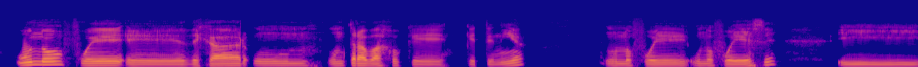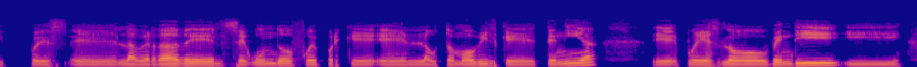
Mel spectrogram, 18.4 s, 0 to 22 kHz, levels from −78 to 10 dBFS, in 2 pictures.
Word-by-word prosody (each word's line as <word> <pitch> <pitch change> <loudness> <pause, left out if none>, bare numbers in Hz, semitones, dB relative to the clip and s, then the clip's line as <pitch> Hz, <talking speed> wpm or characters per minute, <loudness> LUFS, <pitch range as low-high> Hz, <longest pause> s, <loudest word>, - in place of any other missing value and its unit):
uno 180 +4 +5
fue, 125 -3 +2
eh, 105 -1 -1
dejar 115 +3 +2
un 125 0 -5 0.2
un 120 +2 -6
trabajo 120 -2 +3
que 95 -2 -6 0.2
que 100 - -8
tenía, 120 - -4 0.7
uno 115 0 -4
fue 110 0 -2
uno 120 -1 -5
fue 105 -1 +1
ese. 165 +10 -6 0.6
Y 95 -2 -5 0.2
pues, 100 -2 -4
eh, 95 -1 -3
la 105 +1 +1
verdad, 110 +4 +3
el 120 0 +2
segundo 120 +6 -1
fue, 105 -4 -2
porque 100 -2 -4
el 95 0 -4
automóvil 110 +5 -1
que 95 -1 -2
tenía, 135 +10 +2 0.5
eh, 95 0 0
pues, 105 -1 0
lo 105 -1 +4
vendí 135 +5 +5
y 105 -1 -5
110 Hz, 110 wpm, -24 LUFS, 100-120 Hz, 0.7 s, uno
